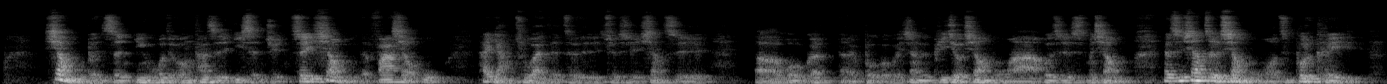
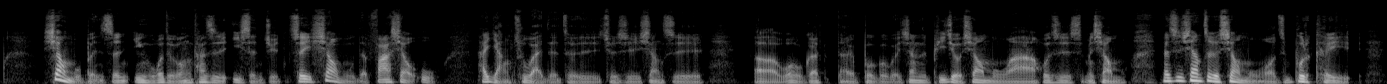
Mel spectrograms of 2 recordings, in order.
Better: second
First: off-mic speech; far // room echo; slight; dies away in 0.4 s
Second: none

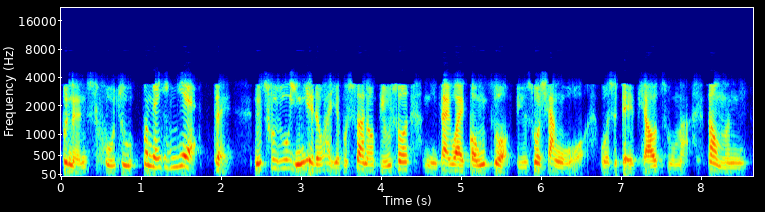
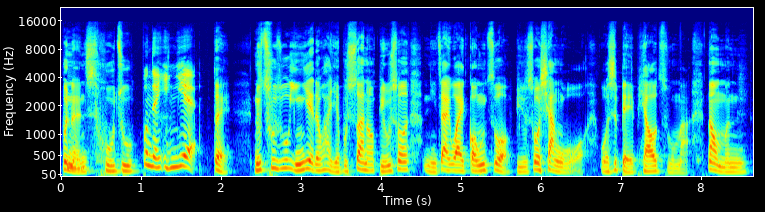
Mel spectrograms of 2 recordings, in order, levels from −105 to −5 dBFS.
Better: second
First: phone-call audio; poor line; nothing above 3.5 kHz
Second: none

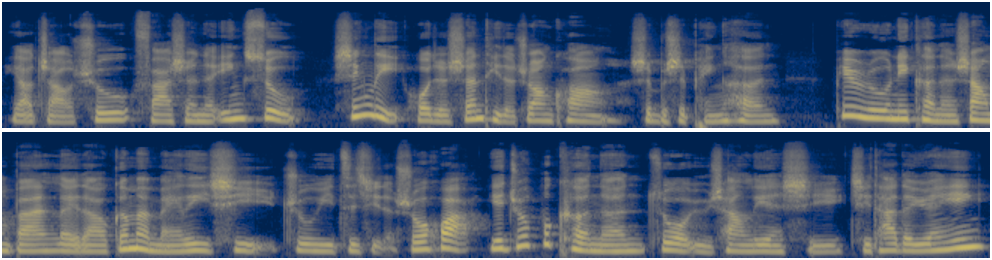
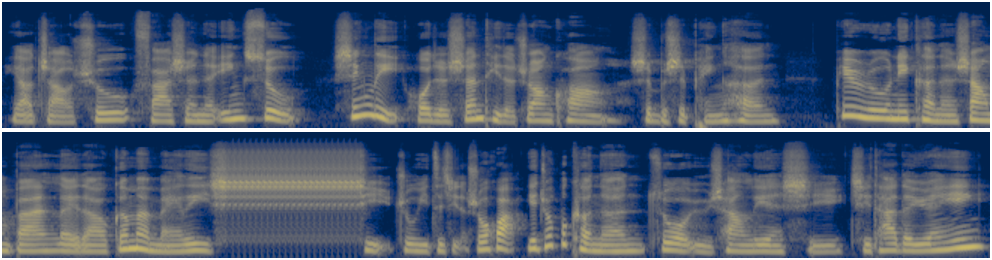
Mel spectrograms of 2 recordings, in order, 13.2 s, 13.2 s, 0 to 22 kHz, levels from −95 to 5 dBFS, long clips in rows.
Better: first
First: none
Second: audio freezing; at 8 s for 1 s

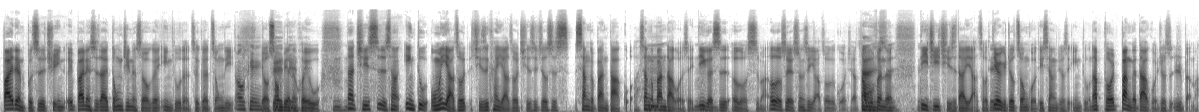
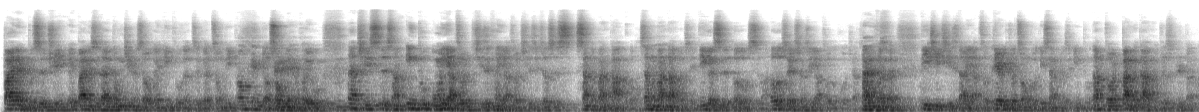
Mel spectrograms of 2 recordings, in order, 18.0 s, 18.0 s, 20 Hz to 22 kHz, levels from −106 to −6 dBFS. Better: first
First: none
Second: off-mic speech; far // room echo; noticeable; dies away in 0.8 s

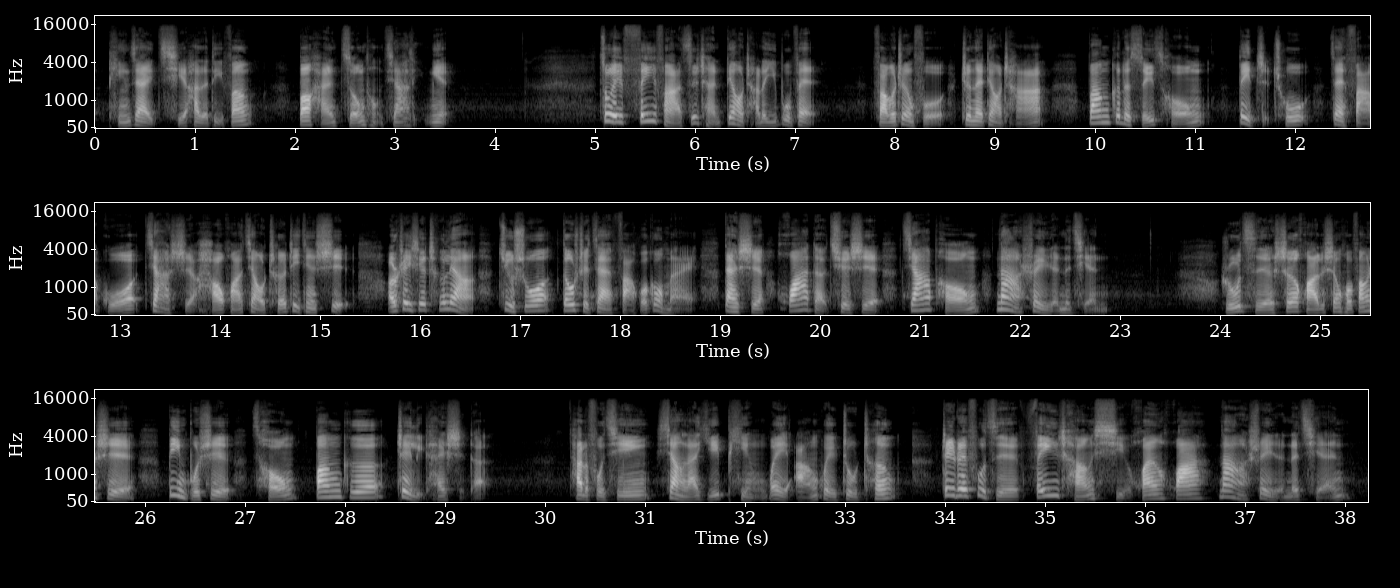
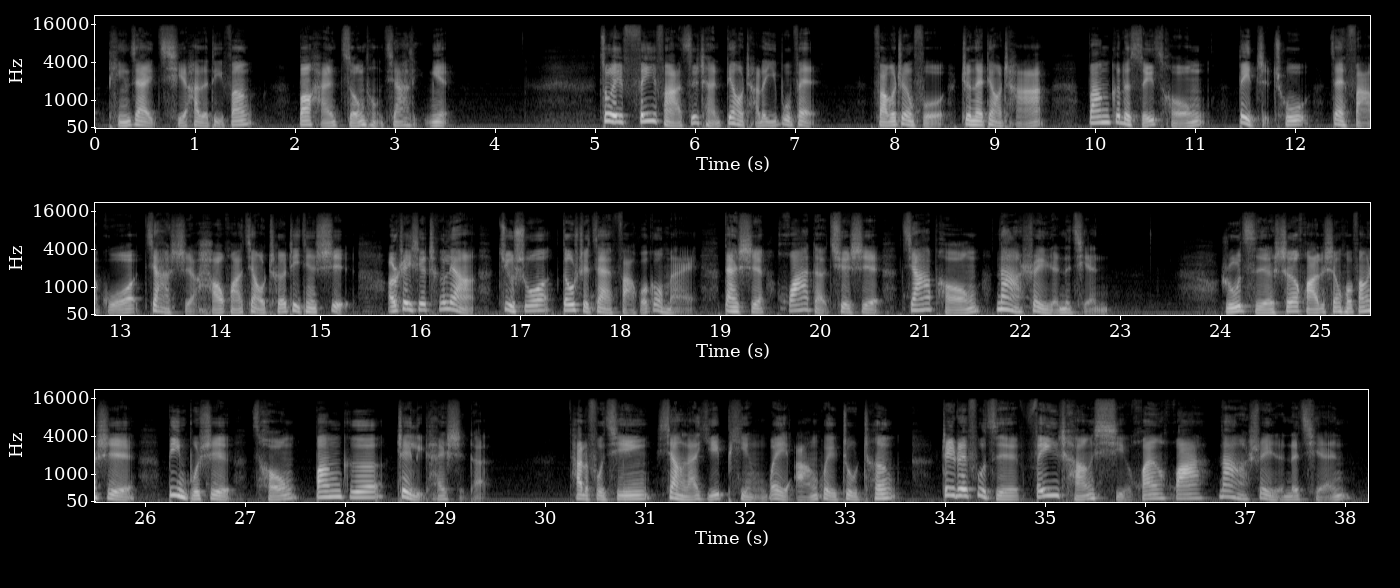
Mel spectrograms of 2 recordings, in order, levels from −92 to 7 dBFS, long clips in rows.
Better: second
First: thin; very; fading below 700 Hz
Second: none

